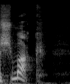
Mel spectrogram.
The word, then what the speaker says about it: schmuck: And then, of course, there is Schmooze and Schmaltzy and, you know, the Schlock, the Schmuck, which rhymes with Chuck Schumer and has many other affinities between him and that word.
